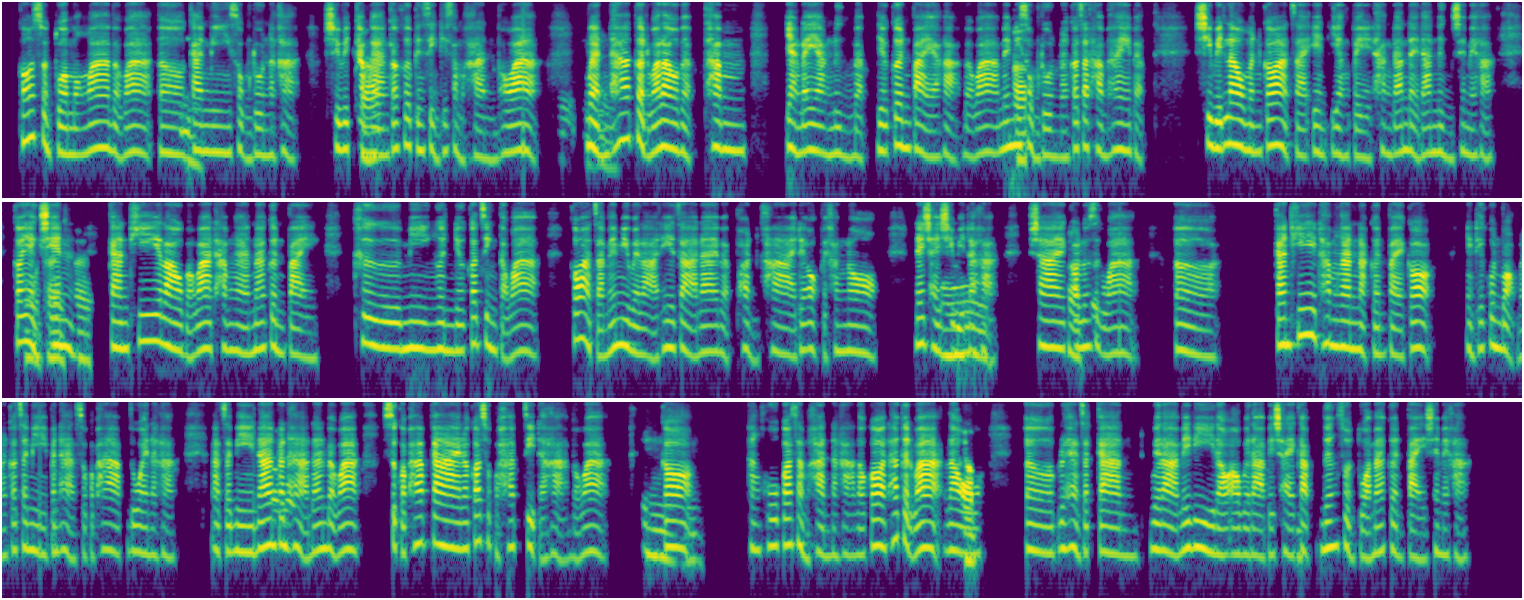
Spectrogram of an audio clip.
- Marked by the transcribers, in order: tapping
- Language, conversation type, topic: Thai, unstructured, คุณคิดว่าสมดุลระหว่างงานกับชีวิตส่วนตัวสำคัญแค่ไหน?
